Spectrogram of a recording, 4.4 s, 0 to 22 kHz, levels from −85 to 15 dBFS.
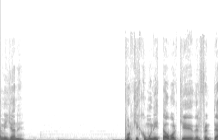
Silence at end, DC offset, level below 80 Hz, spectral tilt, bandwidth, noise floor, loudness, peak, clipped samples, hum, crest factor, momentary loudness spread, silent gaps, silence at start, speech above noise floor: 0 s; under 0.1%; -62 dBFS; -7 dB/octave; 17 kHz; -66 dBFS; -29 LUFS; -12 dBFS; under 0.1%; none; 18 dB; 6 LU; none; 0 s; 38 dB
